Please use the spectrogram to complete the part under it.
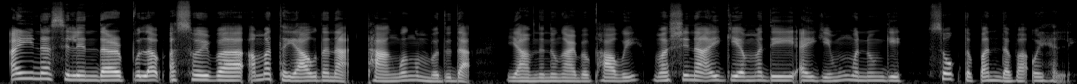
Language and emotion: Manipuri, happy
